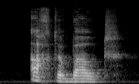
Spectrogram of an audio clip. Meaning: back haunch, hind haunch (hindmost leg of an animal as food)
- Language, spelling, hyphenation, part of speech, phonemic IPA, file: Dutch, achterbout, ach‧ter‧bout, noun, /ˈɑx.tərˌbɑu̯t/, Nl-achterbout.ogg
